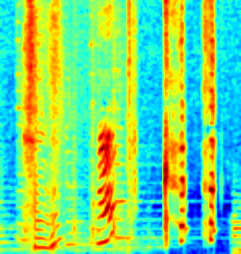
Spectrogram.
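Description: Children's cartoon background music with rising, gliding pitched sounds, then three short sharp bursts in quick succession near the end.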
